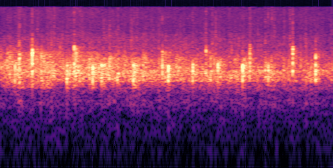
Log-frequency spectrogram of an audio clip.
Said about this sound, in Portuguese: Quem pode dar um aplauso ao Senhor Jesus nessa manhã?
